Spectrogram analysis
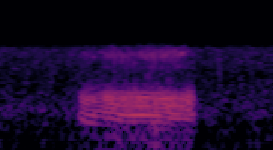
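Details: Young pet snoring, recorded in the dark: a single short, buzzing, nasal breath under a second long against faint room hiss.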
